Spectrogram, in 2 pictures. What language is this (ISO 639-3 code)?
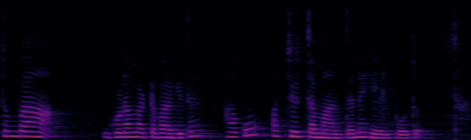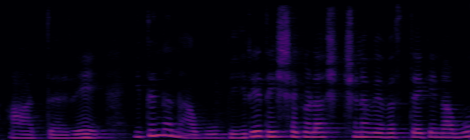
kan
